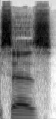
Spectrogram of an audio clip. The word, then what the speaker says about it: Tso: yes yes he says General Tso cuz that's how sa is spelled TSO with an apost he says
